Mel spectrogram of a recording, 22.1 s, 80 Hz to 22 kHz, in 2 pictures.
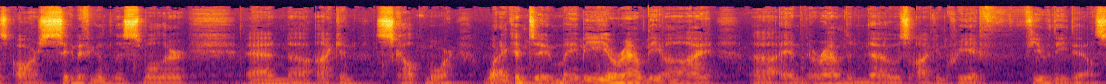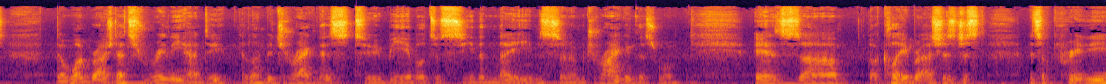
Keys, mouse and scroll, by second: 0.4 ctrl+middle click, 2.5 alt+e, 3.5 middle click, 6.2 shift+middle click, 7.1 ctrl+middle click, 8.2 shift+middle click, 9.5 shift+middle click, 18.1-21.1 scroll up 1, 21.3 shift+middle click.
